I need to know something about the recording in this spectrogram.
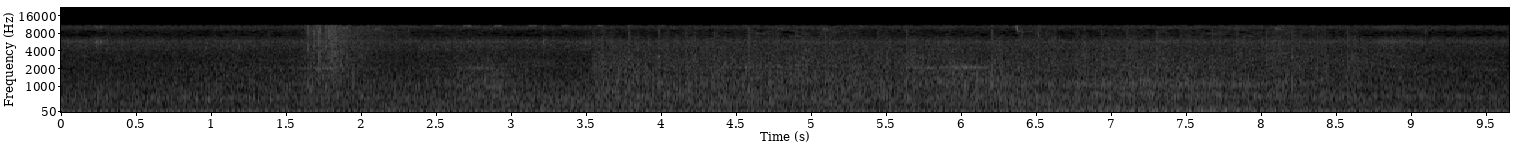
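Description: Leaves rustle as someone pushes through a bush.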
